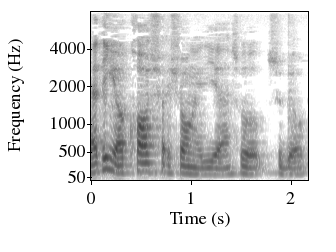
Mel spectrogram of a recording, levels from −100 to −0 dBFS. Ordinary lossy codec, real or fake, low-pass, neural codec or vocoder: none; real; none; none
